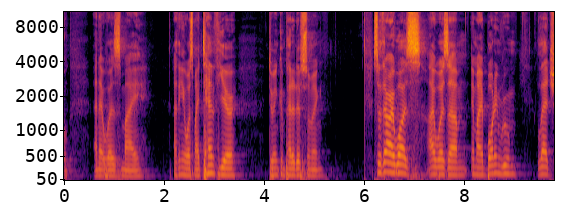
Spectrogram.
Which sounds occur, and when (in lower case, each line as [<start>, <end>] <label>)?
[0.00, 0.54] breathing
[0.00, 9.81] background noise
[0.55, 1.73] male speech
[2.02, 2.12] human sounds
[2.15, 3.43] male speech
[3.43, 4.03] breathing
[4.07, 5.55] male speech
[5.25, 5.55] generic impact sounds
[5.94, 6.02] human sounds
[5.98, 6.14] breathing
[6.22, 9.02] male speech
[9.07, 9.32] breathing
[9.45, 9.81] male speech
